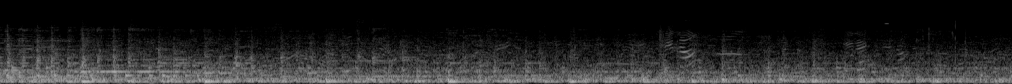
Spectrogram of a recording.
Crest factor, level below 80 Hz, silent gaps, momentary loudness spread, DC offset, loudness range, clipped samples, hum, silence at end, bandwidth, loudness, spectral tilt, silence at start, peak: 16 dB; -60 dBFS; none; 6 LU; under 0.1%; 4 LU; under 0.1%; none; 0 s; 8.2 kHz; -31 LUFS; -9 dB/octave; 0 s; -14 dBFS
